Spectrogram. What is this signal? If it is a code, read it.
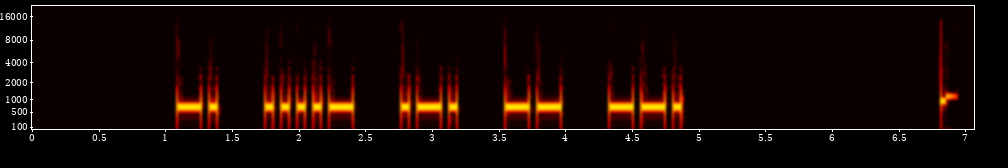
Morse code, heard as a keyed tone, about 20 wpm, spaced as for 15 wpm, 700 Hz. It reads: N4RMG
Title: 173 Lesson 28g - Number 9 - Call Signs 20wpm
